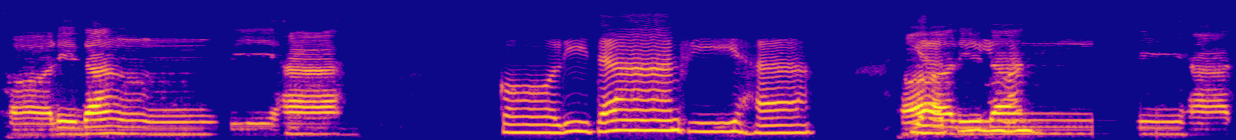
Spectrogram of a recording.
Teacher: Dannya muncul tanwinnya tapi samar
